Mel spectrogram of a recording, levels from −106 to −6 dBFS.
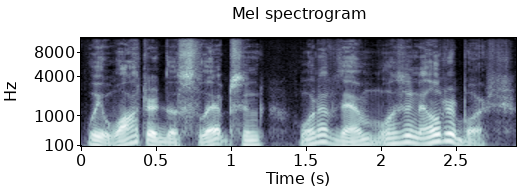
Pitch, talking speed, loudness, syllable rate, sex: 115 Hz, 225 wpm, -17 LUFS, 6.5 syllables/s, male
